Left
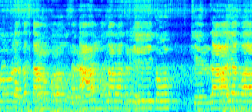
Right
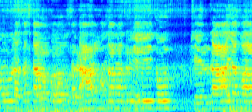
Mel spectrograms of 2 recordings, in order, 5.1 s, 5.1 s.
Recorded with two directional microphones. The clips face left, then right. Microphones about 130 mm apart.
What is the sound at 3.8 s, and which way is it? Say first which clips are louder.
Mantra: even; 30° left (ahead or behind).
